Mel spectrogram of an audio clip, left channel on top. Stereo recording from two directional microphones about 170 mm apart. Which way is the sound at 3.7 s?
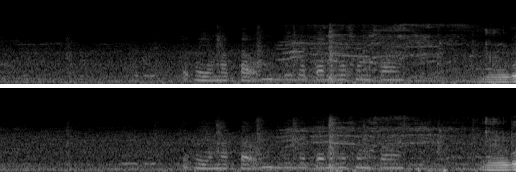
15° left (ahead or behind).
